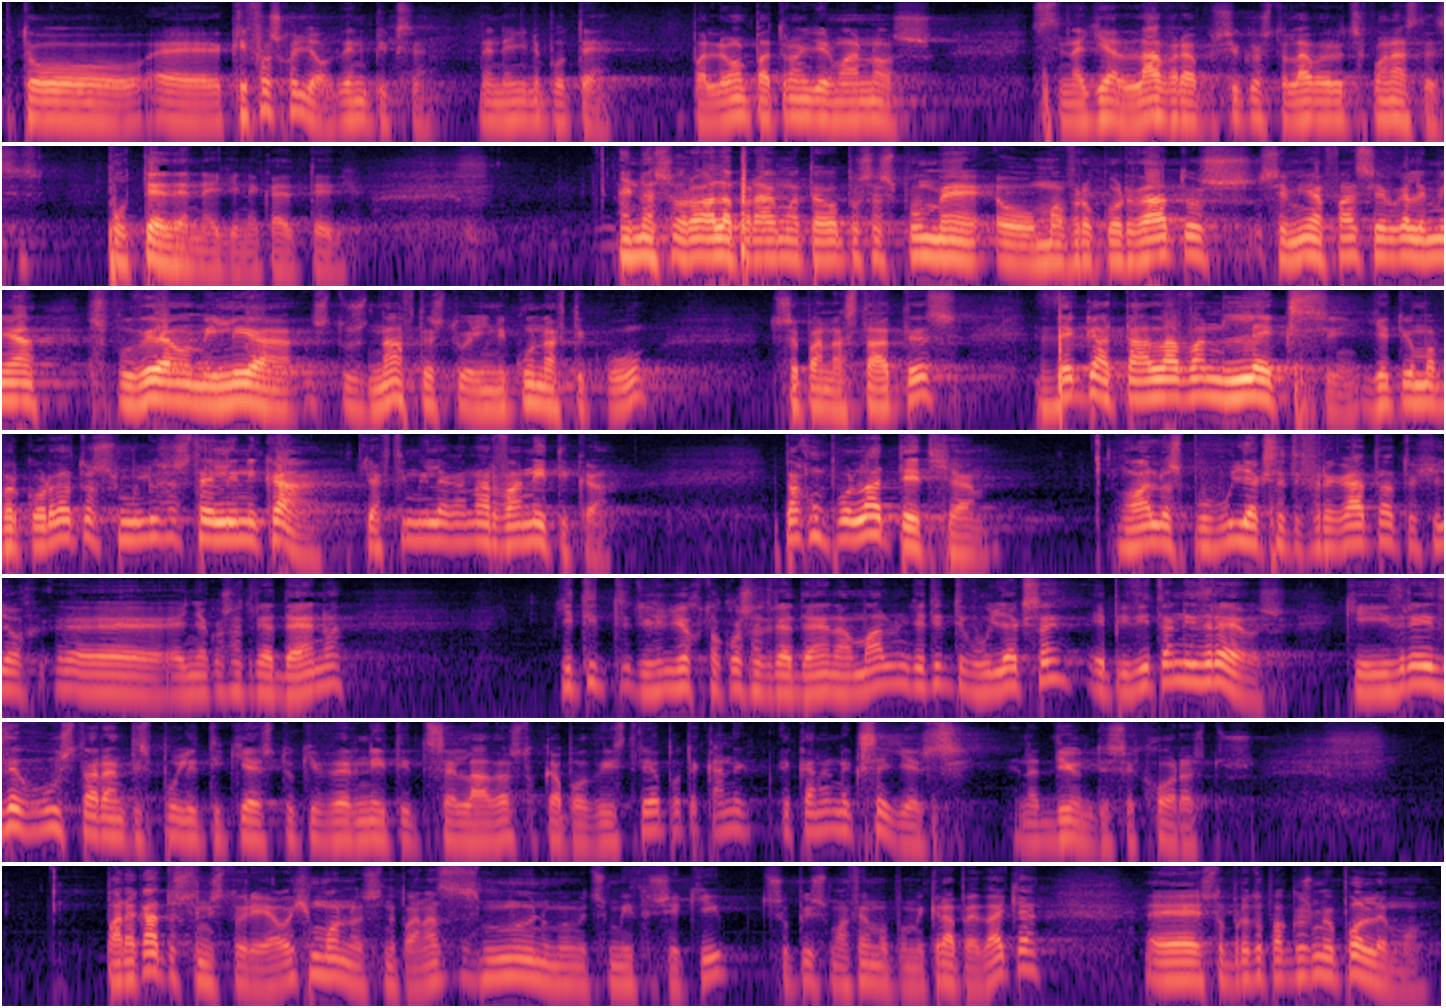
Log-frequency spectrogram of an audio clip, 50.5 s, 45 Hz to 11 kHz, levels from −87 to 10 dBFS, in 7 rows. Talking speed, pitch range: 145 wpm, 115-155 Hz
